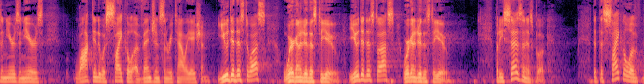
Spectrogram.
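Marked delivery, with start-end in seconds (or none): 4.3-9.0 raised, higher, heated tit-for-tat chant; mock vengeful taunt. Balkan feuding sides trading threats, heated raised taunt. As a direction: throw the accusation back hard, like feuding neighbours. Feuding groups voice endless retaliation.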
